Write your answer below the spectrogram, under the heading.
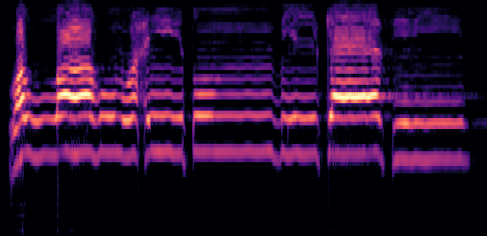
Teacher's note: هقلب نون التنوين ميم، فاقول محيط مع الغنة حركتين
